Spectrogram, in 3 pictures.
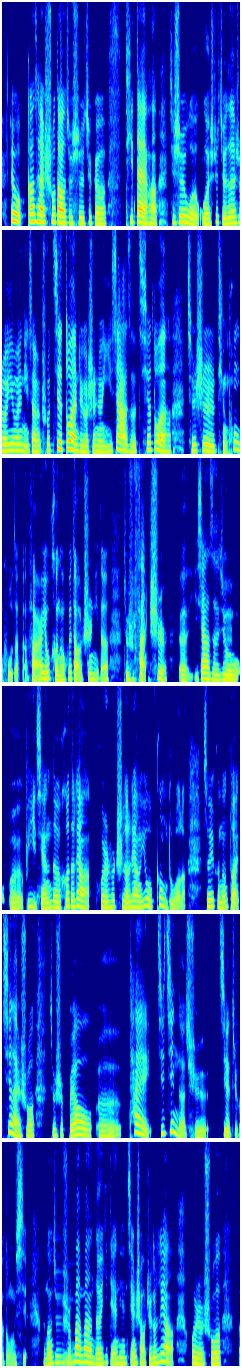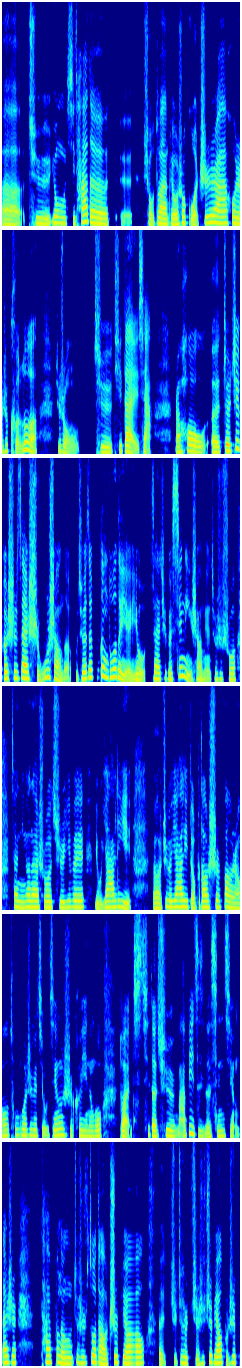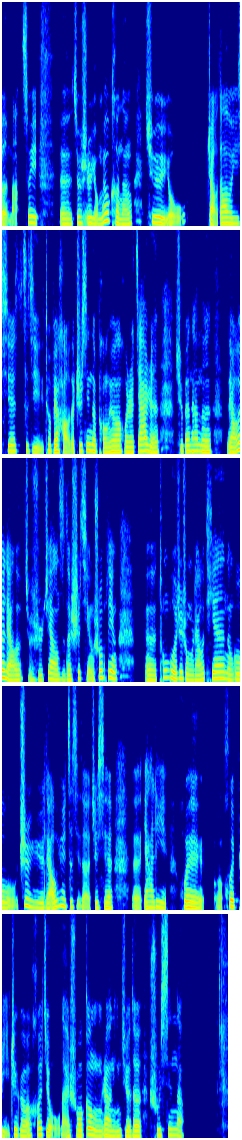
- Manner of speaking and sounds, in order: teeth sucking; teeth sucking; tapping; teeth sucking; other background noise
- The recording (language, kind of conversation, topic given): Chinese, advice, 我发现自己会情绪化进食，应该如何应对？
